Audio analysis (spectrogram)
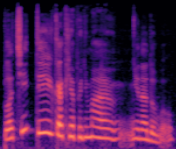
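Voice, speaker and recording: A woman's voice: on the high side, lively intonation, a little fast, darkish tone, voice pushed up, close to an everyday voice. A woman voicing a prickly, awkward male ghost in an audiobook, snide and muttering.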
